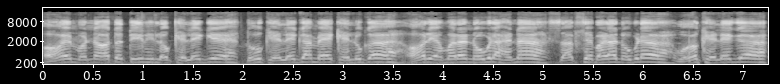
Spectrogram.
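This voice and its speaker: A man's voice: very high-pitched, fairly even intonation, normal speed, few pauses, sharp tone. A man voicing a cheeky, bossy cartoon cat in a comic fan dub over gameplay, talking with brash swagger. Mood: boastful. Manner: brash, swaggering, calls everyone little one.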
